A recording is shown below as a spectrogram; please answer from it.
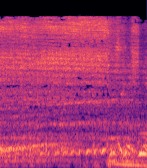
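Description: A DJ's electronic dance music over the festival PA, in a breakdown: a held, wavering voice-like line in the mix with the bass cut out. The bass drops back in about one and a half seconds in.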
